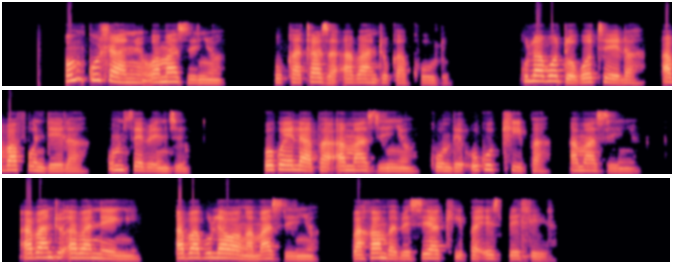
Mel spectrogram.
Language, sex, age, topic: North Ndebele, male, 36-49, health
